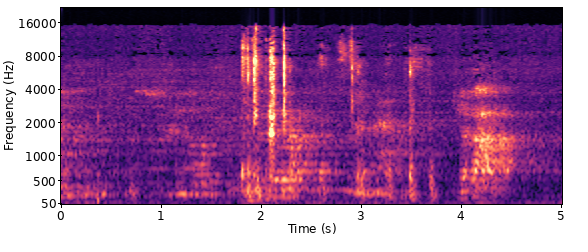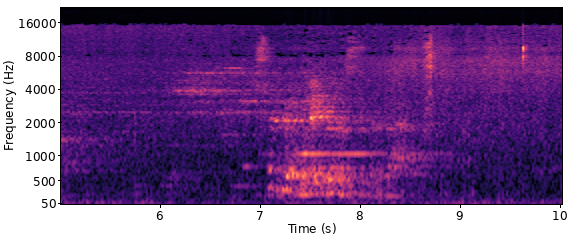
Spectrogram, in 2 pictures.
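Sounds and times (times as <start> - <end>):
people talking: 0.0 - 4.6, 6.8 - 8.8.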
